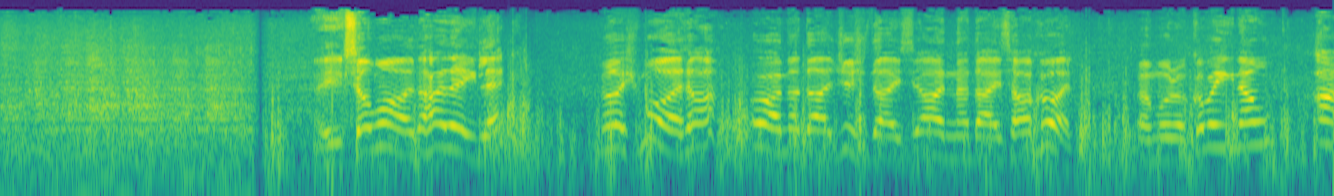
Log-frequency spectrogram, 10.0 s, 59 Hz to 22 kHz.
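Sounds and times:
ferry engines droning: 0.0 - 2.9.

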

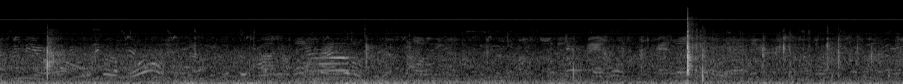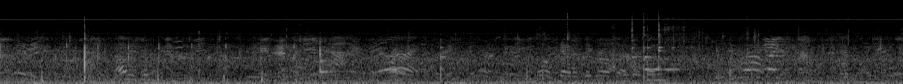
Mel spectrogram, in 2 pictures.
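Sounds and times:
scattered voices: 0.0 - 18.0
bat striking ball: 12.2 - 12.8.

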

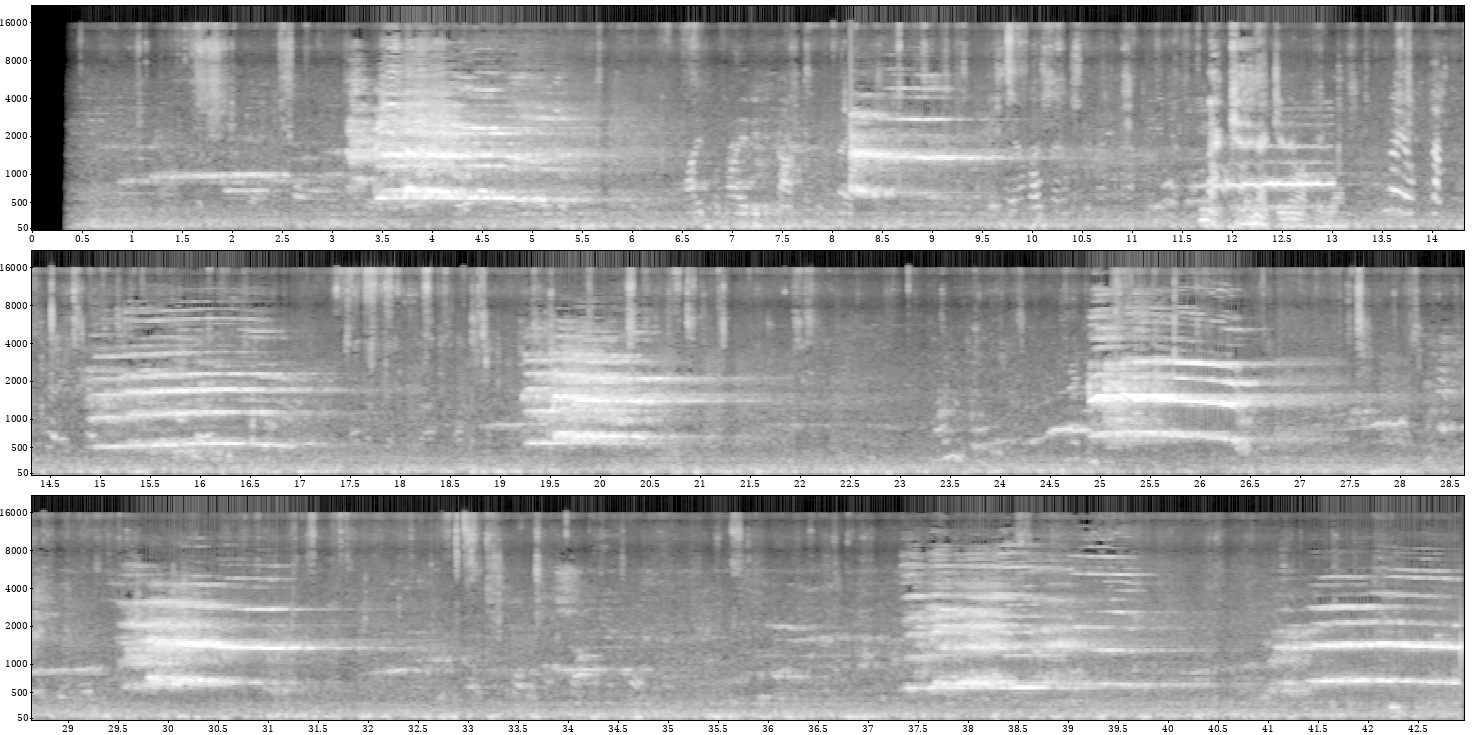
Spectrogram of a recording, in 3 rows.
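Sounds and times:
rooster crowing: 41.0 - 42.9.

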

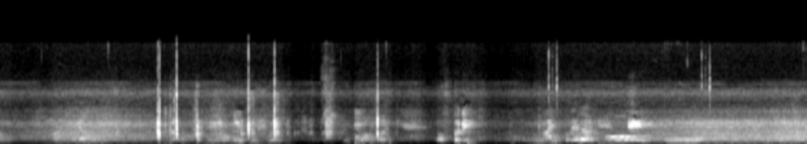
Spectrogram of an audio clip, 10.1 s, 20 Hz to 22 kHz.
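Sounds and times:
girl's high-pitched voice: 5.8 - 8.8.

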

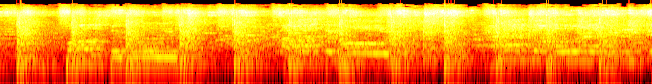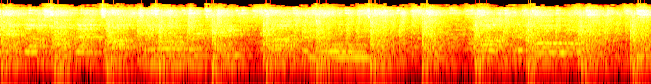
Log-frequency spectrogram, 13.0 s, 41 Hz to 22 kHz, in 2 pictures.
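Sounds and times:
bass drum beating: 0.0 - 13.0
brass band playing: 0.0 - 13.0
snare drum beating: 0.0 - 13.0
tambourine jingling: 0.0 - 13.0.

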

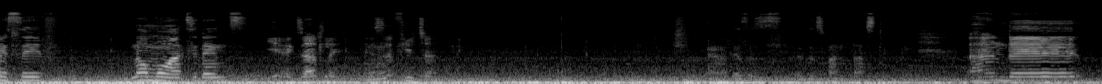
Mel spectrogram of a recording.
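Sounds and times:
road rumble inside car cabin: 0.0 - 11.0.

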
